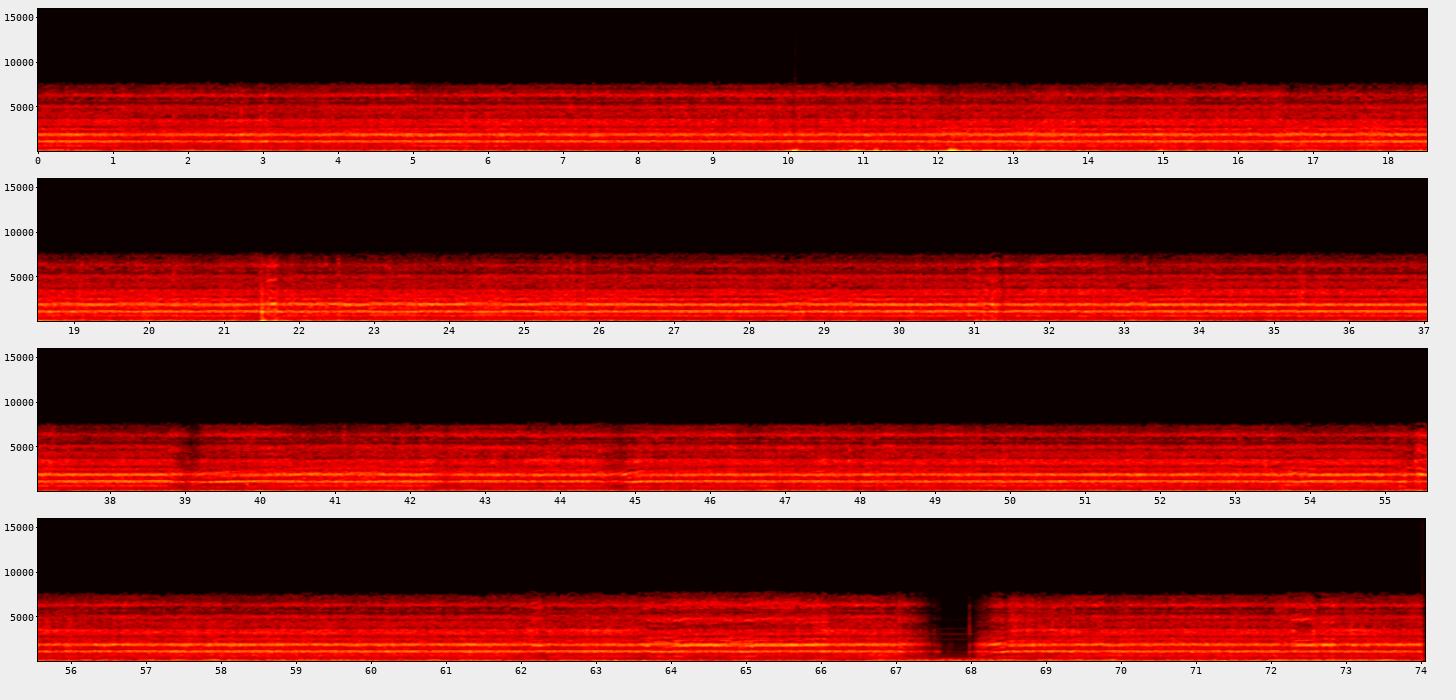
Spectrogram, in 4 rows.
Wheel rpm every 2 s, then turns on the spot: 160, 160, 160, 160, 160, 160, 160, 160, 160, 160, 160, 160, 160, 160, 160, 160, 160, 160, 160, 140, 160, 160, 140, 160, 160, 160, 160, 160, 160, 160, 160, 160, 160, 110, 120, 160, 160.
none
